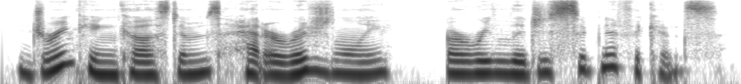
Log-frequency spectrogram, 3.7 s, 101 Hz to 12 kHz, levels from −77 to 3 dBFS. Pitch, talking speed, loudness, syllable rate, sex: 195 Hz, 115 wpm, -18 LUFS, 5.9 syllables/s, female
